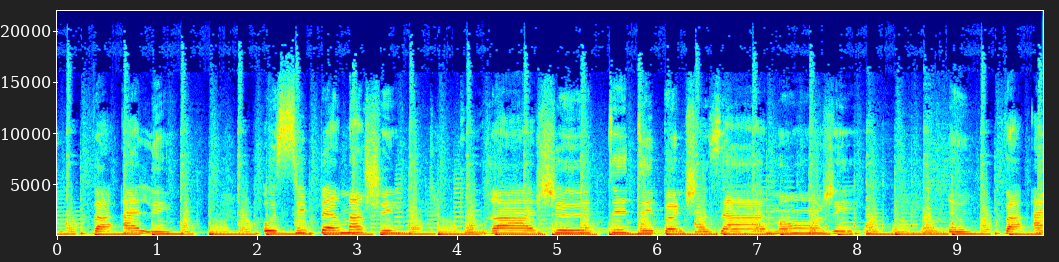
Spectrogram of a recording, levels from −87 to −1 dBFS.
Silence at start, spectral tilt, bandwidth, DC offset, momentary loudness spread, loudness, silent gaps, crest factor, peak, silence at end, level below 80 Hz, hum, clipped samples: 0 s; -5 dB/octave; 19.5 kHz; under 0.1%; 5 LU; -16 LUFS; none; 14 dB; -2 dBFS; 0 s; -20 dBFS; none; under 0.1%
